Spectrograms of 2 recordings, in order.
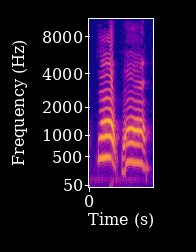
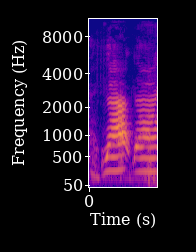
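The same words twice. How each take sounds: First: The horn sound is imitated with a higher pitch. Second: The horn sound is imitated with a lower pitch.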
